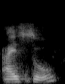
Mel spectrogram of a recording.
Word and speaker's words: ISO: call it you know so that you can pronounce it like iso so that's why they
